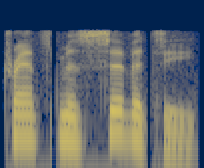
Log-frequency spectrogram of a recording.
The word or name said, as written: transmissivity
